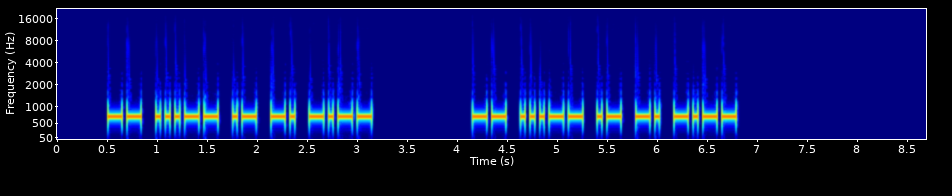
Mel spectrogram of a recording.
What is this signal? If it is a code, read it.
Morse code, heard as a keyed tone, about 25 wpm, 700 Hz. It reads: M3ANY M3ANY
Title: DXCC-100 Call Signs - 5 Characters - Repeated 3x - 25wpm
